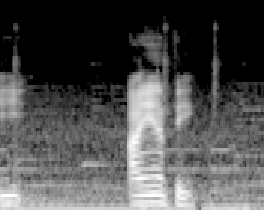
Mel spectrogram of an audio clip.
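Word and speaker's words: Ianthe: I know you pronounce the E at the end, which threw me for a loop when I first found out. Because I want to say Ianth, because it sounds much smoother.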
